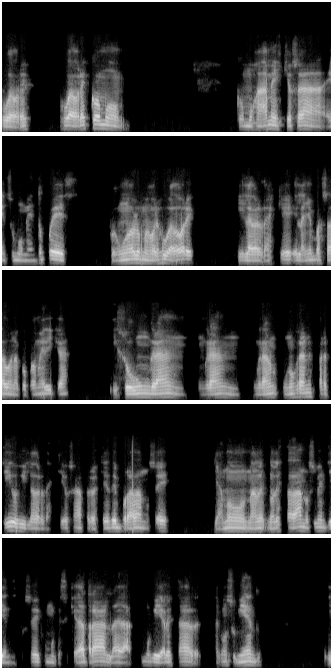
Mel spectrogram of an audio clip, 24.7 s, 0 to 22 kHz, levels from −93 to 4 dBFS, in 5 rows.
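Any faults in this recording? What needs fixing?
No faults found; nothing needs fixing.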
